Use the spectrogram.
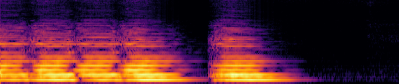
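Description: A bowed cello sounds a sustained low F sharp on the D string in two strokes, the second starting after a short break, then fades away.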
